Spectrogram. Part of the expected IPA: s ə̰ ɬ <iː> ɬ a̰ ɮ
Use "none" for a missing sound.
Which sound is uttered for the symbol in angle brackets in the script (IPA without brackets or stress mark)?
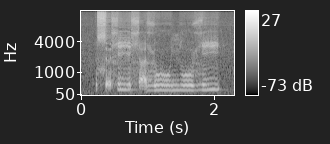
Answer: iː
